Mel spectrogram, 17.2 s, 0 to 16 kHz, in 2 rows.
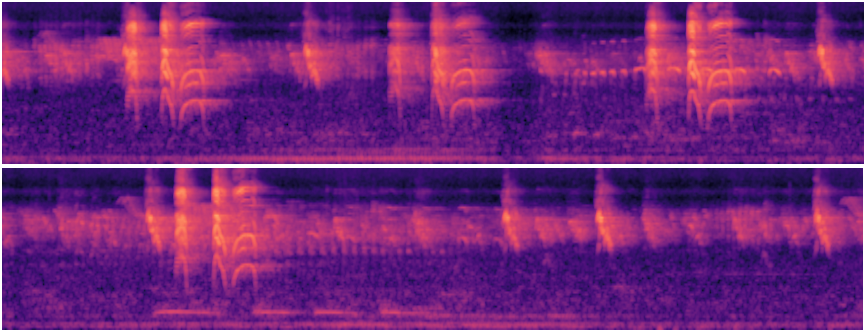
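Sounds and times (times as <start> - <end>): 
Great Kiskadee Pitangus sulphuratus calls: 1.2 - 15.0.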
